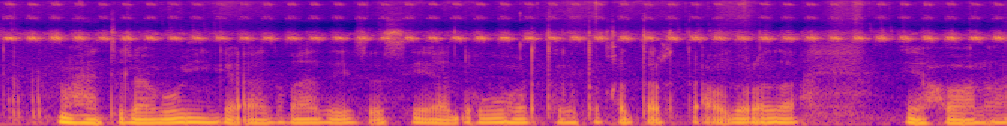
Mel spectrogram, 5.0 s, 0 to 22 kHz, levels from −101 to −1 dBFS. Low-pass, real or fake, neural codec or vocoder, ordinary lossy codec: none; fake; vocoder, 44.1 kHz, 128 mel bands every 256 samples, BigVGAN v2; none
